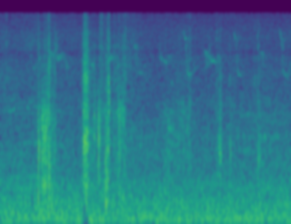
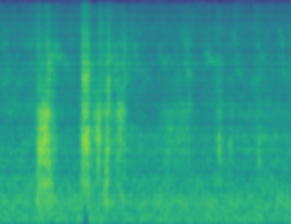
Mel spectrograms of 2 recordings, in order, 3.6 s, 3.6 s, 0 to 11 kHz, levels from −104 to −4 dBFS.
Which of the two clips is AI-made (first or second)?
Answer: second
